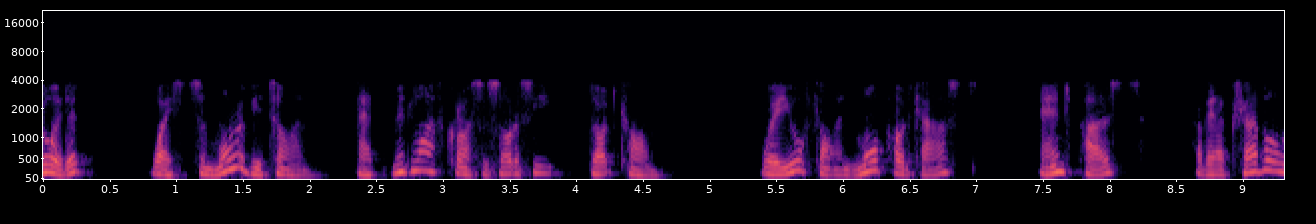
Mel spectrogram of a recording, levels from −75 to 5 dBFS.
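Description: The clip is speech carried through the G.729 codec at 8 kbit/s, and the coding damage is plainly audible throughout. The codec models the voice as a vocal tract filter driven by a pitch predictor and a few pulses per frame. The result sounds rough and slightly synthetic. Nothing above 4 kHz survives, so sibilants and breath are dull. The sound points to the G.729A variant. There is also a VoIP packet loss concealed by the speech codec, from 5.88 to 6.00 s. About 30 ms of audio went missing, which fits one lost packet. The decoder filled the gap by repeating its last pitch and filter settings at falling gain. That turns the sound into a brief, fading smear. The predictor then needs time to recover, so the voice stays weak or distorted for tens of milliseconds or more after the gap.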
